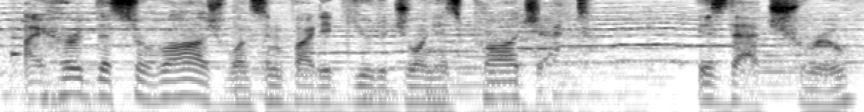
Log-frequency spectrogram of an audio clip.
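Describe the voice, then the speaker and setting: A man playing an aloof, rational scholar in a video game, speaking in a measured, precise, detached way. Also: fairly low pitch, over music, natural voice. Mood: detached, firm. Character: aloof, cerebral young male scholar, cool and rational.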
